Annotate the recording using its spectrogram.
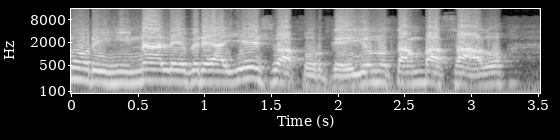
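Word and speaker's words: ישוע: es el Castellano jefú Pero tenía que ser con a para mantener la pronunciación original hebrea yeshua pero no los ingleses trinita los norteamericanos trinitarios a ellos no les importó mantener la pronunciación correcta del idioma hebreo yeshua y escriben es yizas al español y entonces todo el mundo empieza a pronunciar mal este nombre a decir Jesús y eso es una mala pronunciación porque esto no es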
